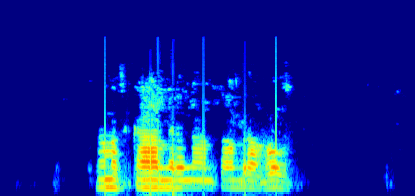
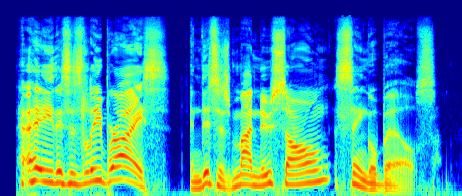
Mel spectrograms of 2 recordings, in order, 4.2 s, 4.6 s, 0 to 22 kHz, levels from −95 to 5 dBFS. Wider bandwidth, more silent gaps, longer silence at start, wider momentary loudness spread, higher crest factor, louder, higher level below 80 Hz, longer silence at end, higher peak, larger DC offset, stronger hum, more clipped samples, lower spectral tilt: second, 10.5 kHz vs 16 kHz; neither; first, 1 s vs 0.2 s; about the same, 11 LU vs 12 LU; first, 22 dB vs 14 dB; second, -24 LUFS vs -15 LUFS; second, -58 dBFS vs -44 dBFS; first, 1.25 s vs 0.3 s; about the same, -4 dBFS vs -2 dBFS; neither; neither; neither; first, -8.5 dB/octave vs -4.5 dB/octave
